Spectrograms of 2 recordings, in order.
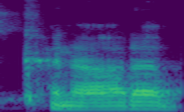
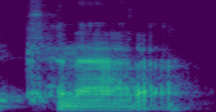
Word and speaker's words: Kanata: so yes it's it's the right way to say it is kanada but out here in ottawa we say canada canada well that's the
